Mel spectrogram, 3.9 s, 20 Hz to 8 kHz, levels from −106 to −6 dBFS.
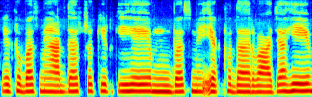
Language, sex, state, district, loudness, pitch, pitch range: Chhattisgarhi, female, Chhattisgarh, Korba, -16 LUFS, 205 Hz, 200-210 Hz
